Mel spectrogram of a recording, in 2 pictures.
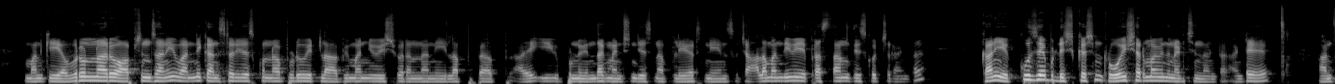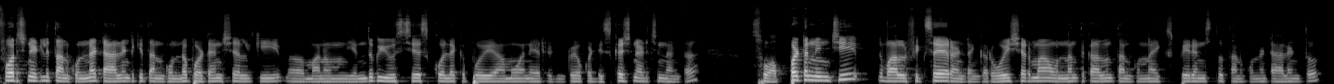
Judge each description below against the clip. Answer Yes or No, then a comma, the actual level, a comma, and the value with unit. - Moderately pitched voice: Yes, medium, 145 Hz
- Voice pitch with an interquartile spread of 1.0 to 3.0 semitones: Yes, narrow, 2.6 semitones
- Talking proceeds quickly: Yes, fast, 130 wpm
